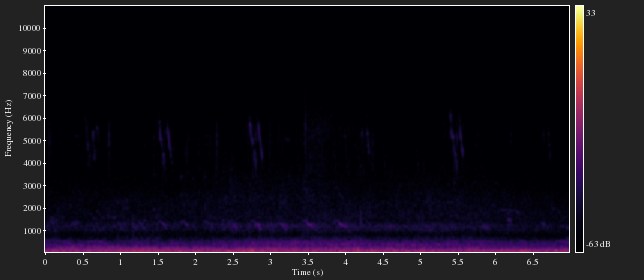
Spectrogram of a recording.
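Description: Birds calling in short high chirps several times, over a steady low rumble of wind and water.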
